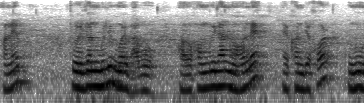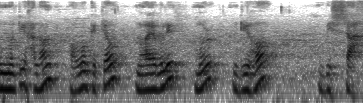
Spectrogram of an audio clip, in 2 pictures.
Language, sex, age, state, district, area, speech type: Assamese, male, 60+, Assam, Goalpara, rural, spontaneous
